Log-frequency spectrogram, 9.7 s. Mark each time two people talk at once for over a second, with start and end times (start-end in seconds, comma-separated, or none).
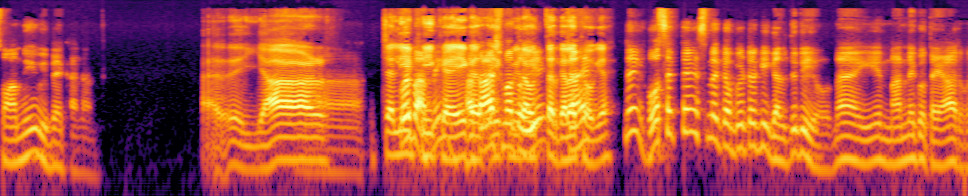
3.9-5.9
